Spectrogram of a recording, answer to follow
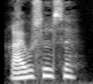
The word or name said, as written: revselse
